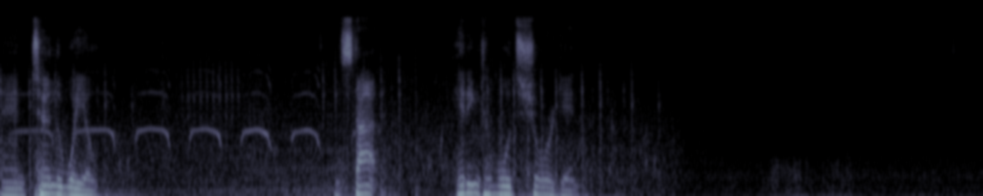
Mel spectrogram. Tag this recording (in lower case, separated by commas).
speech, outside, rural or natural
